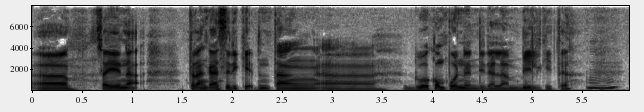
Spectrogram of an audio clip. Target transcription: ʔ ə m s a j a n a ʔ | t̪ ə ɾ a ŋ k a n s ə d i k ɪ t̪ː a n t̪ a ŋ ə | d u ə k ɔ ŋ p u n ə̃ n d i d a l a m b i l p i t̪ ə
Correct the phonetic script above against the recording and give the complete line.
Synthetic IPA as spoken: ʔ ə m s a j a n a ʔ | t̪ ə ɾ a ŋ k a n s ə d i k ɪ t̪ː ə n t̪ a ŋ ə | d u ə k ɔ m p o n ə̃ n d i d a l a m b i l k i t̪ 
